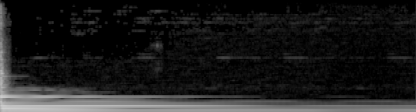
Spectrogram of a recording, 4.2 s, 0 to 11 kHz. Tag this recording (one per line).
velocity
guitar
multisample
1-shot
acoustic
